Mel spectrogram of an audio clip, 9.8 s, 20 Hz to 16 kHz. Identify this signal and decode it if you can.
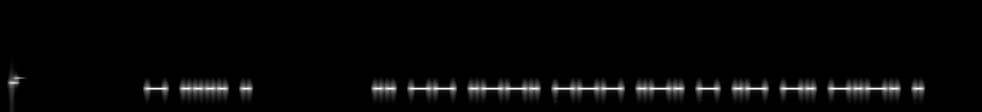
Morse code, heard as a keyed tone, about 20 wpm, 700 Hz. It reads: THE IMPORTANCE
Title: 3x Word-Spacing - Sets of 3 Words - 20wpm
